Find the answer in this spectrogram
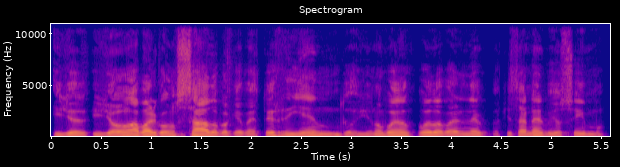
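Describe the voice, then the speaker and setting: A man preaching a testimony in church, telling the story with halting restarts and acted-out voices. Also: mid-range voice, steady tone, darkish tone. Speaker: pastor. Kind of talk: testimony sermon.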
